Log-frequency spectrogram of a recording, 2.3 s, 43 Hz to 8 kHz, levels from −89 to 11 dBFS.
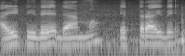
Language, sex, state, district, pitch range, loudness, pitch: Kannada, male, Karnataka, Raichur, 125-140 Hz, -16 LUFS, 130 Hz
